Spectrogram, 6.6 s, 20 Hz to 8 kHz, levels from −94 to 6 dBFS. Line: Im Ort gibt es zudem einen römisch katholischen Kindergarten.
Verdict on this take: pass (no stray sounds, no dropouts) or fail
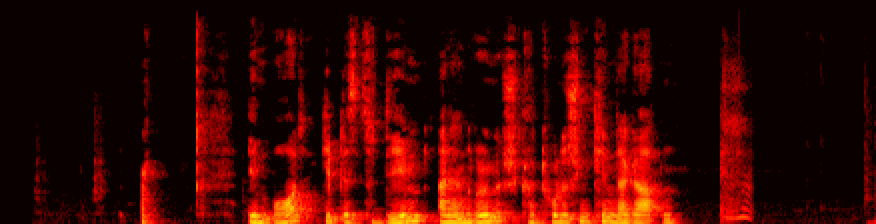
fail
